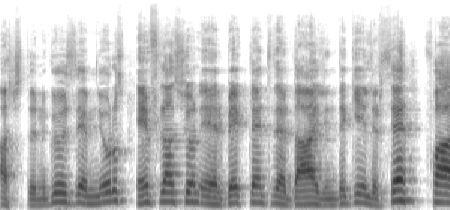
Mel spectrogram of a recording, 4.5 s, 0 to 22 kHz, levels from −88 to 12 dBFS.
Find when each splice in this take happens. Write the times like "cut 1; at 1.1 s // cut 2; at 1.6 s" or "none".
cut 1; at 1.3 s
